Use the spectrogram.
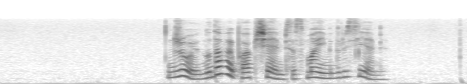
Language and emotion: Russian, positive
